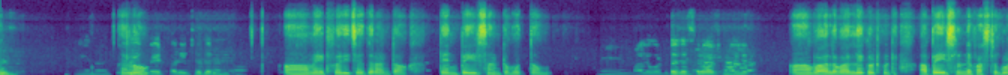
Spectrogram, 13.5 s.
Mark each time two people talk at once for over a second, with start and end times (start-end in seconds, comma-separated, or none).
none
